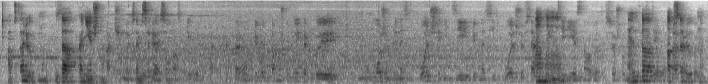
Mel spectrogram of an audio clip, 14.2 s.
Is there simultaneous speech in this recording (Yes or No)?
Yes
